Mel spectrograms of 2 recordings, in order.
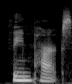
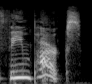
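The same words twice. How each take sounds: First: The stress falls on the word 'theme'. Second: The stress falls on the word 'parks'. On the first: The speaker calls it right. "We say theme parks" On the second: The speaker calls it wrong. "We don't say theme parks"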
